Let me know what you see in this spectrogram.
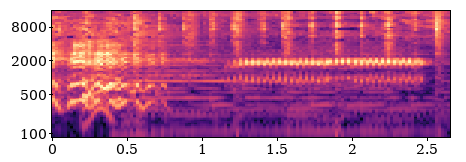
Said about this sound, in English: When it's the rainy season, so many frogs, so many males. Frogs attract females by the whistles, by the noises, and the females always choose which one male frog is good singer. And good singer male frogs attract so many females.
